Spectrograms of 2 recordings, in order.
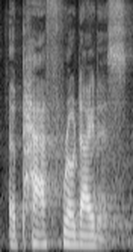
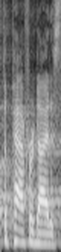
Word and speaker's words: Epaphroditus: We're going to come across the name that's pronounced Epaphroditus. On the count of three, I want everybody to say Epaphroditus. One, two, three. – Epaphroditus. – Beat the nine, I think. Beat the nine. Sure. When you come across Epaphroditus, that's how you say it.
